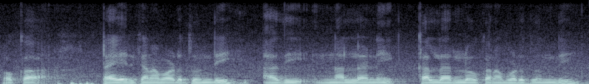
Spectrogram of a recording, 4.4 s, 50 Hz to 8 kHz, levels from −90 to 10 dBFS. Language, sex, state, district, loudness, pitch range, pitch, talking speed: Telugu, male, Telangana, Mahabubabad, -14 LUFS, 120-125 Hz, 120 Hz, 95 wpm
